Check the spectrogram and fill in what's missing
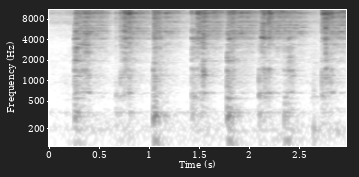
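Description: Fenugreek seeds roast in a hot pan for pineapple pachadi, stirred with a metal utensil: a near, rhythmic series of scraping clinks, roughly one every half second, with no talking.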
